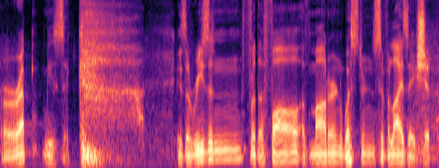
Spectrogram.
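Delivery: solemn verdict, every word weighed; deadpan Vulcan impression. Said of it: "he's like this".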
